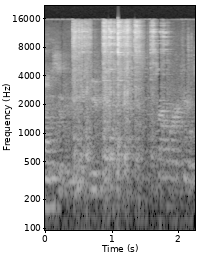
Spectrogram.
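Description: Kitchen utensil and dishware clinking and scraping, a string of short clinks, as leftover chicken soup is dished out.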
